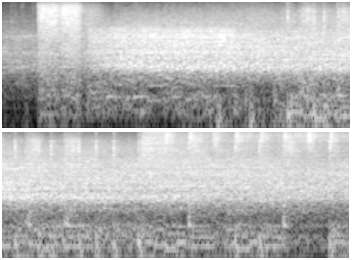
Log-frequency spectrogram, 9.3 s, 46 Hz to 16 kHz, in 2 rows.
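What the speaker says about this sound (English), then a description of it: "this capacity crowd just exploded" A packed arena crowd in the video game WWE 2K26 roars and cheers in a dense, continuous wall of noise that stays loud and steady from start to finish.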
